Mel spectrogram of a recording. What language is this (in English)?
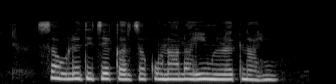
Marathi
